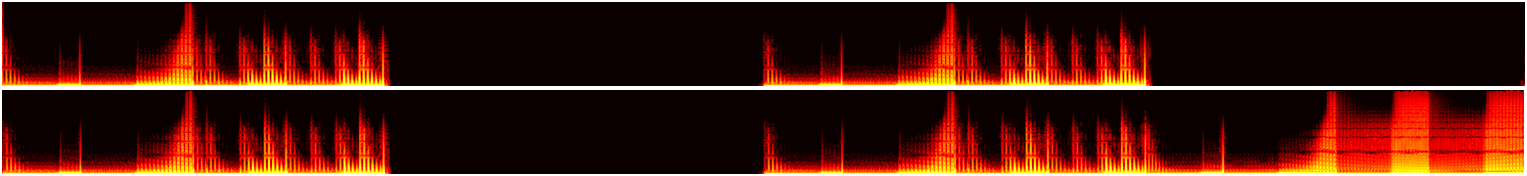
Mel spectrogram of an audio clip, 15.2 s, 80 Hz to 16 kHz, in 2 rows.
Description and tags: aisha 09 24 10 126bpm bass bursts B
This is a synthesized bass loop I made using Ableton Live.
